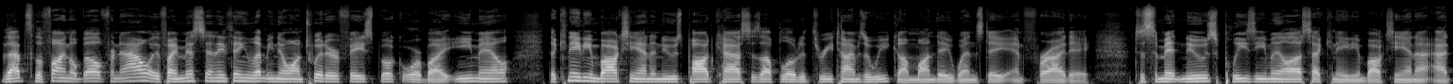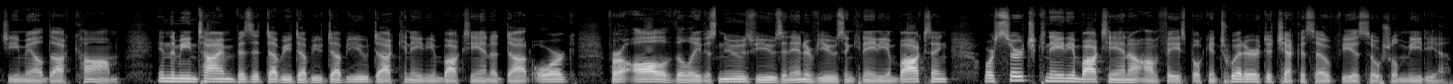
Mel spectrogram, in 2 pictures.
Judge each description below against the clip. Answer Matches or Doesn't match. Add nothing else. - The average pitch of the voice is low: Matches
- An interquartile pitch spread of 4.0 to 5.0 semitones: Matches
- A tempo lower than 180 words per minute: Matches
